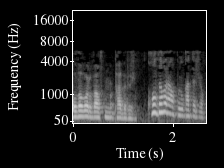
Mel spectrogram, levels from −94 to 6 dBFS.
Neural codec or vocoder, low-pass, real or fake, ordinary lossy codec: codec, 16 kHz, 2 kbps, FunCodec, trained on LibriTTS, 25 frames a second; 7.2 kHz; fake; MP3, 24 kbps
